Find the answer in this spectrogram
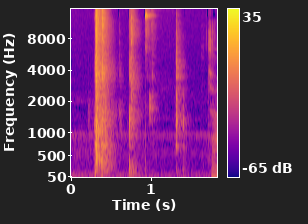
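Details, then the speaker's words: AIR JET II needle-free pneumatic injector firing into facial skin from the sideburn area in front of the ear for nasolabial-fold lifting: a sharp cap-gun pop, then clicks and handling, leaving a white nodule-like lump showing good delivery. "이렇게 쏘면, 자, 이렇게 한 샷이 들어가 있는데, 이렇게 하얗게, 노드처럼 럼프가 생겼죠? 여기 잘 들어갔다는, 이제, 표시고."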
